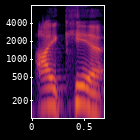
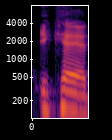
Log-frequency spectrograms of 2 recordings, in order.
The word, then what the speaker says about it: IKEA: from factory waste and ikea or ikea depending on how you care to pronounce it buying up used furniture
